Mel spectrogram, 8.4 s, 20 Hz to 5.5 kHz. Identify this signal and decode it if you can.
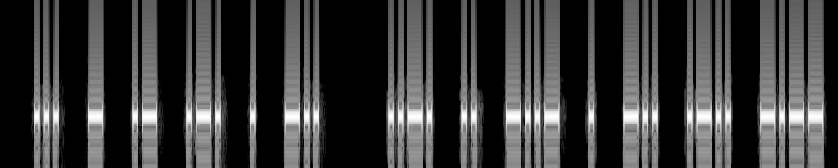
Morse code, heard as a keyed tone, about 25 wpm, spaced as for 18 wpm, 700 Hz. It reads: STARED FIXEDLY
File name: Pinocchio ch3 12 25 ik1hge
